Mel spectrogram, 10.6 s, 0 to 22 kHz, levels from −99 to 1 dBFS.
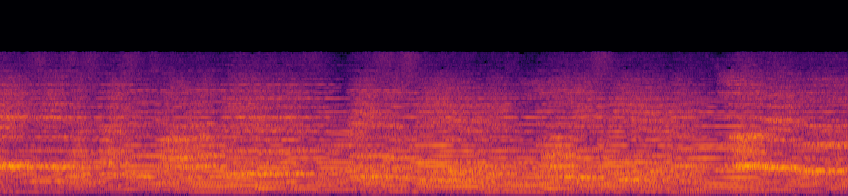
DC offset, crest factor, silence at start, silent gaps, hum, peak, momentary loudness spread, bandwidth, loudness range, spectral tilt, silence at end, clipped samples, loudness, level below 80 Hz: under 0.1%; 14 dB; 0 s; none; none; -14 dBFS; 5 LU; 7.6 kHz; 1 LU; -6 dB/octave; 0 s; under 0.1%; -29 LUFS; -62 dBFS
